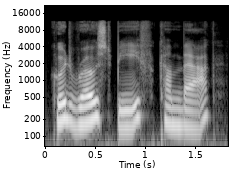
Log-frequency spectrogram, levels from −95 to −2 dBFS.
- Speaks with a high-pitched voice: No, medium, 170 Hz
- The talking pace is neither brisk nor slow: Yes, average, 165 wpm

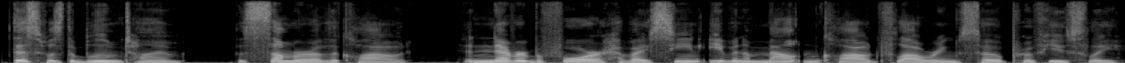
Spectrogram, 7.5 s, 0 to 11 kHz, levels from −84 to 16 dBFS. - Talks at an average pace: Yes, average, 185 wpm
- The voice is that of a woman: Yes, female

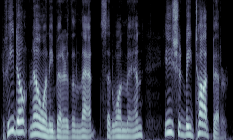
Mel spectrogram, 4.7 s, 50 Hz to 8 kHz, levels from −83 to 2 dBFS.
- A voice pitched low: No, medium, 150 Hz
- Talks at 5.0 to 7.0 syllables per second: No, 4.8 syllables/s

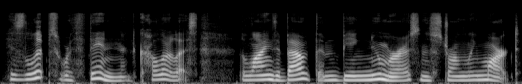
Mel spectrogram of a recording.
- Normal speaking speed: Yes, average, 170 wpm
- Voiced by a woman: Yes, female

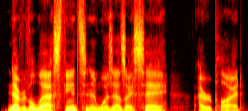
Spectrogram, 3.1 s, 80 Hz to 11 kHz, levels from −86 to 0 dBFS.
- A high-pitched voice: No, very low, 85 Hz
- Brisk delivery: No, average, 175 wpm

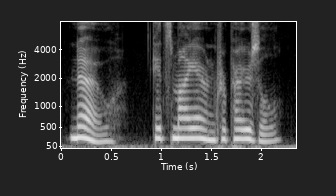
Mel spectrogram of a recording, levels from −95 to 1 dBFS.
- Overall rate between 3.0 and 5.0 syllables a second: Yes, 4.0 syllables/s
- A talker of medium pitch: No, high, 210 Hz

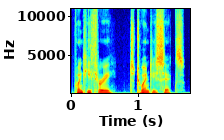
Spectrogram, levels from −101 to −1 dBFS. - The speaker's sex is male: Yes, male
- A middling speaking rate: Yes, average, 170 wpm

